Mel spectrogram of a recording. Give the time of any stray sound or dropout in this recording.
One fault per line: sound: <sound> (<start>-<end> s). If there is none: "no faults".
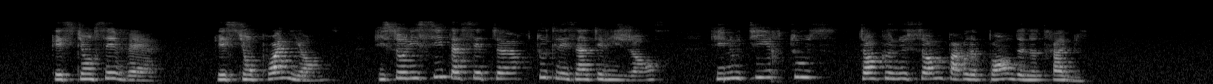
no faults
